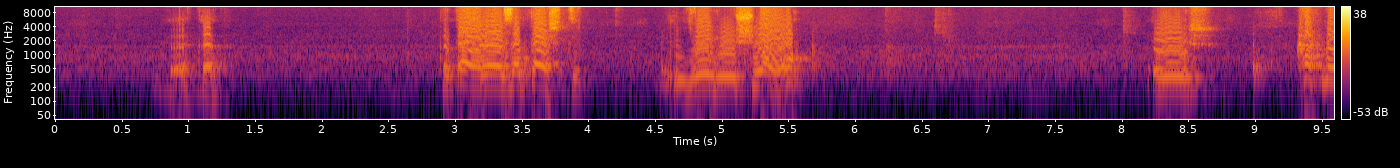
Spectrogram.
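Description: An elderly man speaks calmly in short phrases, close by.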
